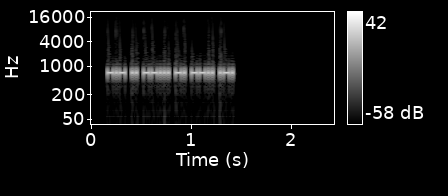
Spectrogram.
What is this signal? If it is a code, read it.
Morse code, heard as a keyed tone, about 60 wpm, 700 Hz. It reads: KI7NZR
